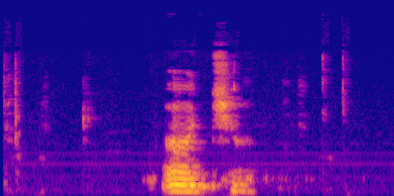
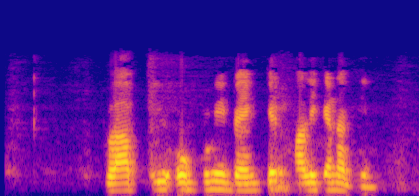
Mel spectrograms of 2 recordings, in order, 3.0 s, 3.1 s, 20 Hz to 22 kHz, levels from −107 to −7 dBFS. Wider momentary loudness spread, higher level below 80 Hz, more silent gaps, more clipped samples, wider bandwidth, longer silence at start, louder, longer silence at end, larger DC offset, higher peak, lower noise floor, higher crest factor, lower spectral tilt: first, 16 LU vs 6 LU; second, -74 dBFS vs -64 dBFS; neither; neither; first, 7.8 kHz vs 5.4 kHz; first, 1.2 s vs 0.8 s; second, -25 LUFS vs -18 LUFS; first, 1.05 s vs 0.35 s; neither; second, -8 dBFS vs -2 dBFS; about the same, -65 dBFS vs -64 dBFS; first, 22 dB vs 16 dB; second, -6.5 dB/octave vs -8.5 dB/octave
